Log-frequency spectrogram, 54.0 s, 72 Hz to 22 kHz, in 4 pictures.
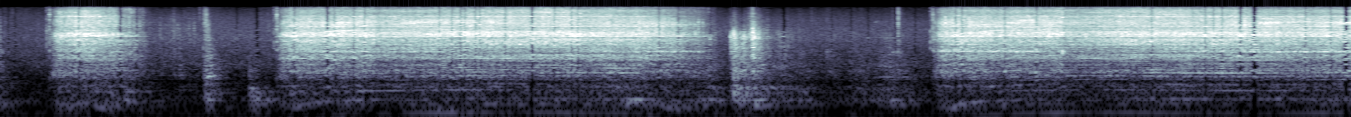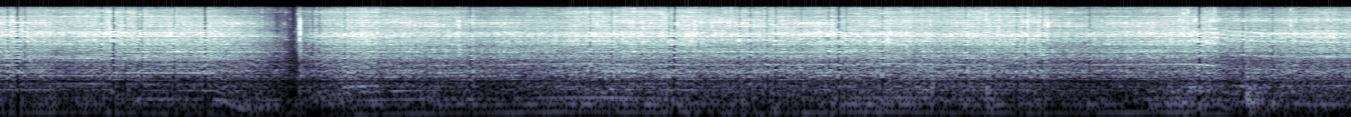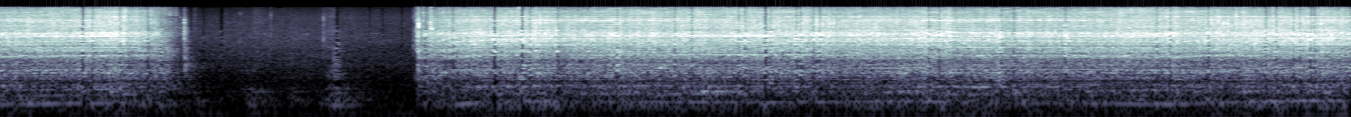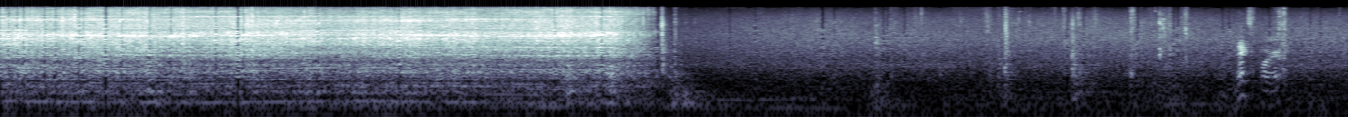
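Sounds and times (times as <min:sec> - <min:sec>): electric winch motor whining: 0:00.4 - 0:01.6, 0:02.8 - 0:07.2, 0:09.3 - 0:28.9, 0:31.2 - 0:47.3.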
